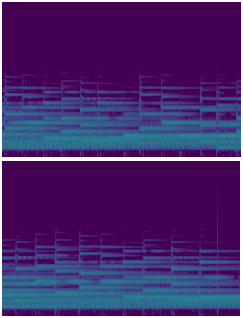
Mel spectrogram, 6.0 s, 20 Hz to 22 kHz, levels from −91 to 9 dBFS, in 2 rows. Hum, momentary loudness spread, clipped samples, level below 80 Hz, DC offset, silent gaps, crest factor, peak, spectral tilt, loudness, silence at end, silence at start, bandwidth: none; 1 LU; under 0.1%; under -90 dBFS; under 0.1%; none; 8 dB; -38 dBFS; -3.5 dB/octave; -47 LUFS; 0 s; 0 s; 5.2 kHz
